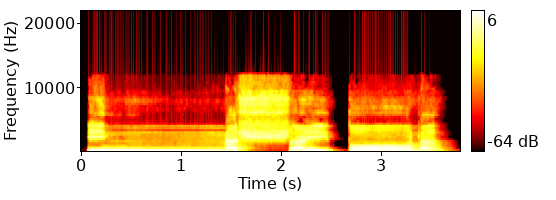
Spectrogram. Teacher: nun tasdid dibaca ghunah atau mendengung. Ditahan biar tampak mendengung. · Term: gunah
